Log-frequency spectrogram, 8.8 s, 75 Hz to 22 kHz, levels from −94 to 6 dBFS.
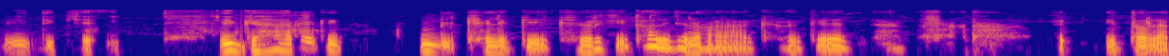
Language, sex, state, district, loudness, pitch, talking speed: Hindi, male, Uttar Pradesh, Hamirpur, -19 LUFS, 160 Hz, 55 wpm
